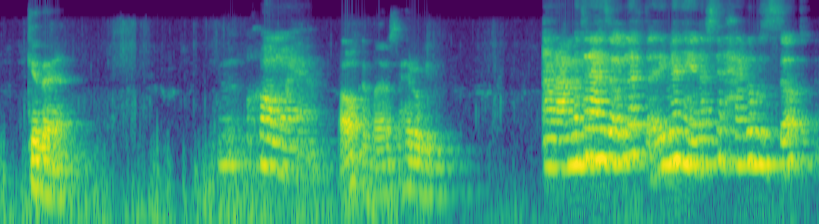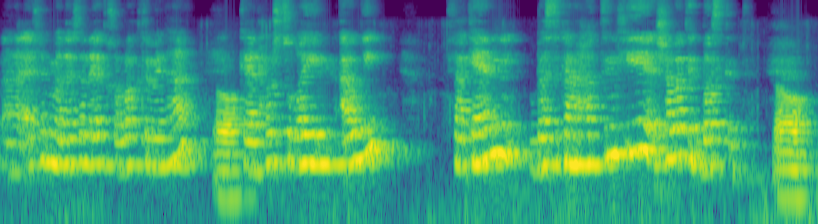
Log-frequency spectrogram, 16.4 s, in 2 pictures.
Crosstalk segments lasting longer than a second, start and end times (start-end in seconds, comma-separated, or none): none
